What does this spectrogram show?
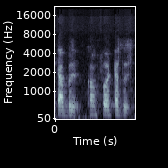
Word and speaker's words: comfortable: or two um pronunciation so when we say comfortable it's comfortable and not comfortable so the table is not pronounce there we say tble comfortable and similarly with people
